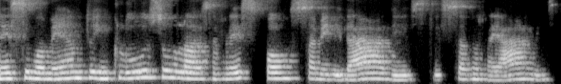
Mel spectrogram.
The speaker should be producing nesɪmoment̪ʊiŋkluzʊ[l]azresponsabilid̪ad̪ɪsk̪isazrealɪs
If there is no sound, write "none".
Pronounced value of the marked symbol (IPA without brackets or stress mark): l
